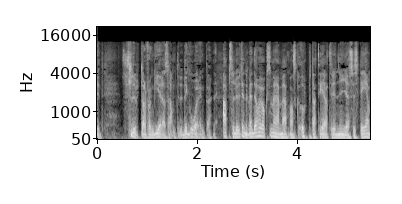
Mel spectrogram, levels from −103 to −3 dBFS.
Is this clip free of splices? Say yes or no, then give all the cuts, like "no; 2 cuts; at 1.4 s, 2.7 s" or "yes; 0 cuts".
yes; 0 cuts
